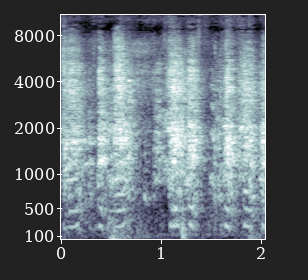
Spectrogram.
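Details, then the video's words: Several domestic ducks coming in at sundown as the sun starts to go down: overlapping harsh, nasal quacks and honk-like calls blending into a broad rushing background noise. "all right the sun's starting to go down and it sounds like the Ducks are about to come in oh here they come"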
